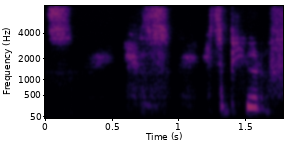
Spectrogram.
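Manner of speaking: hushed, whispered, weeping, tearful voice. Retelling a movie scene where a character tastes beer: imitating someone crying. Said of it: "he's crying".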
